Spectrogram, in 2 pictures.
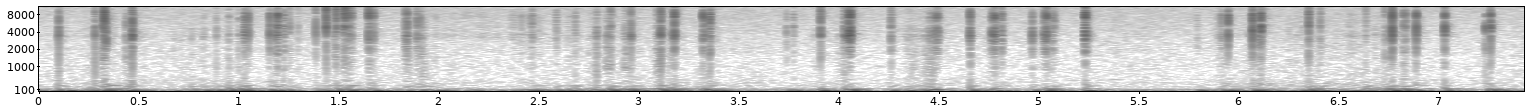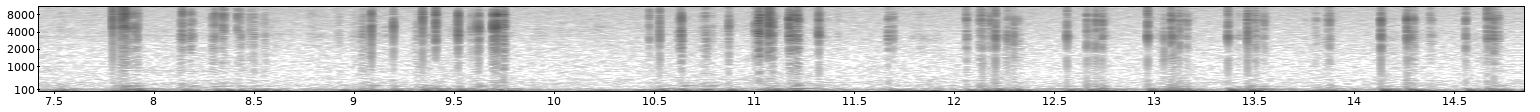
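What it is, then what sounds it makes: Plastic bottle cap. A small, orange, hollow plastic bottle cap is held in the fingers and scratched and tapped with long nails along its ridged edge. The result is a steady stream of quick, dry clicks and scratchy taps over a low, muffled rumble.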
